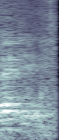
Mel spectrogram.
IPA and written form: ˈredi (ready)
